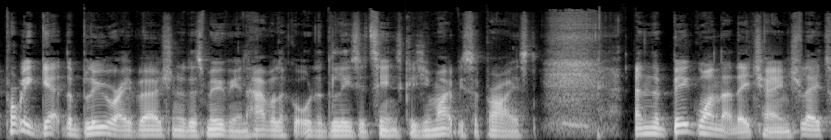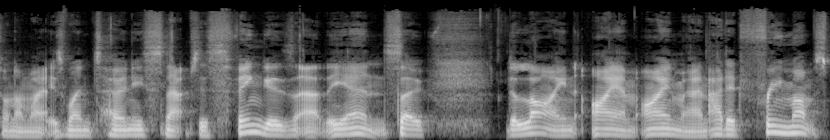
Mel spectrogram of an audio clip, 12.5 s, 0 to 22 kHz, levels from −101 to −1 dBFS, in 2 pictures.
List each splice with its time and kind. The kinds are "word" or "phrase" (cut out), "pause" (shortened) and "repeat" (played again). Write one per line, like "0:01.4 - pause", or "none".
0:06.0 - word
0:06.6 - word
0:10.0 - word
0:11.5 - word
